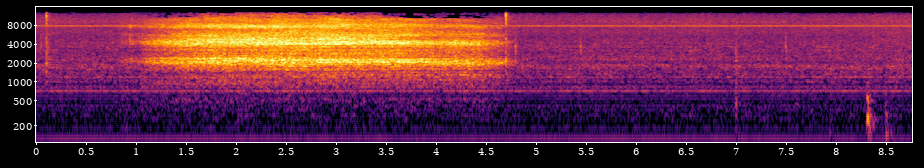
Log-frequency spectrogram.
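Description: Long draw on a SMOK sub-ohm vape tank with a triple coil firing at 98 watts: a steady airy hiss, starting about a second in and stopping abruptly a little under four seconds later.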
